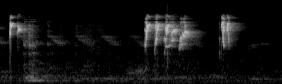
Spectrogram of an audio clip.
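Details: Female lovebird call used as a lure to make other lovebirds answer with long trilling; three bursts of sharp, high, squeaky chirps, a short one, a longer rapid cluster, then a final brief chirp, with quiet gaps between.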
